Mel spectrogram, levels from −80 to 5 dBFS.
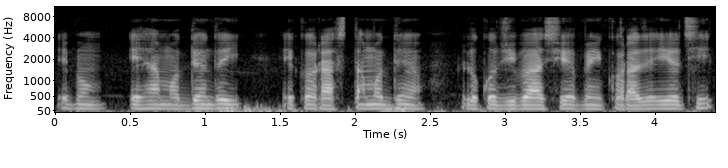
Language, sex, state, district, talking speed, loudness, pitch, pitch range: Odia, male, Odisha, Khordha, 165 wpm, -20 LUFS, 120 Hz, 115-125 Hz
